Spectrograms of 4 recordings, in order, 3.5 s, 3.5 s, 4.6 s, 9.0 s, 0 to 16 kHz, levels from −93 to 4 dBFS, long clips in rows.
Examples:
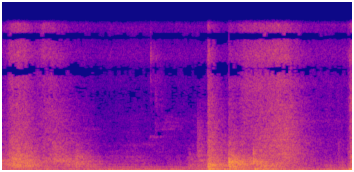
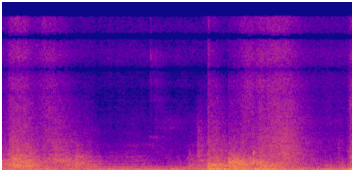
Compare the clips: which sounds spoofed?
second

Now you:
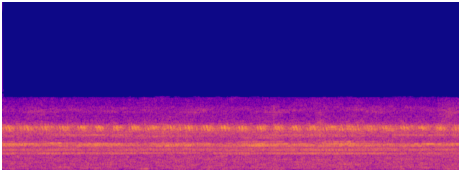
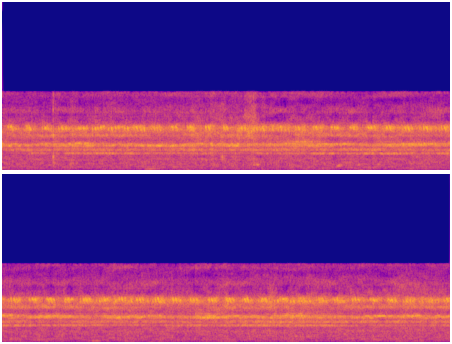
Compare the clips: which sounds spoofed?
second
